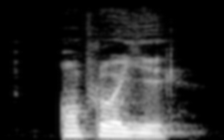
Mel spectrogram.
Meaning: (noun) employee; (verb) feminine singular of employé
- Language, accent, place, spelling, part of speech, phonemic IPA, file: French, France, Lyon, employée, noun / verb, /ɑ̃.plwa.je/, LL-Q150 (fra)-employée.wav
